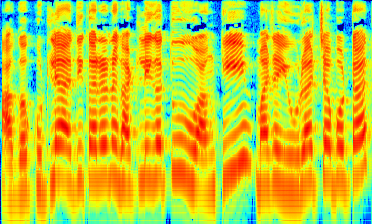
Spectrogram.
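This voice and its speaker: A woman's voice: high-pitched, a little fast, a little mellow, lightly acted. A woman voicing a domineering older matriarch who scolds and gives orders. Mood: scolding.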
